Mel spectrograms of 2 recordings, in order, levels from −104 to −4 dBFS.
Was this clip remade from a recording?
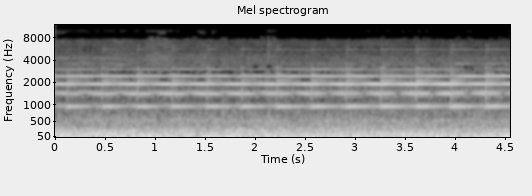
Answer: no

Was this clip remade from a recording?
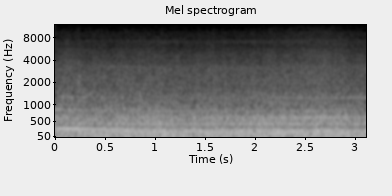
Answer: no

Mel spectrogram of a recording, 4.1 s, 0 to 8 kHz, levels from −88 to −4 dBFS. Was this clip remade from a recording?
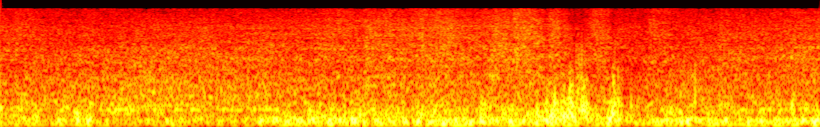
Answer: no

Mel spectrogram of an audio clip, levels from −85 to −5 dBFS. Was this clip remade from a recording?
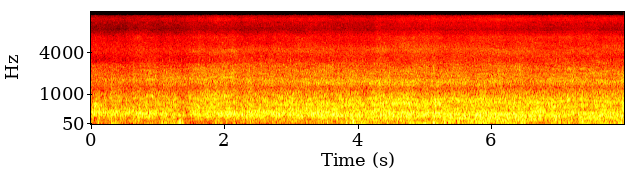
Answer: yes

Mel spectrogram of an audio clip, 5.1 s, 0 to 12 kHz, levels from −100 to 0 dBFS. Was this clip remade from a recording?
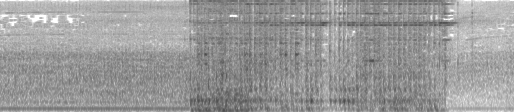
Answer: no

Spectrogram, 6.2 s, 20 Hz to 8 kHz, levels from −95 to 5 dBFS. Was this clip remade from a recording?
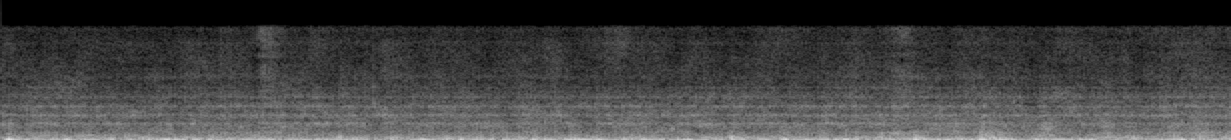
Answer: yes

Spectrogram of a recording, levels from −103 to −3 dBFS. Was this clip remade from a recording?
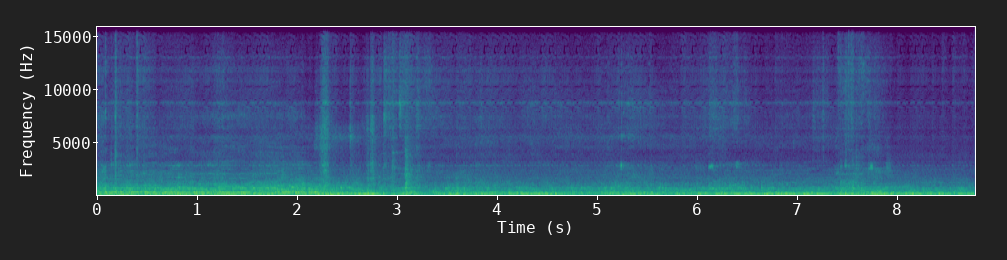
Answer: yes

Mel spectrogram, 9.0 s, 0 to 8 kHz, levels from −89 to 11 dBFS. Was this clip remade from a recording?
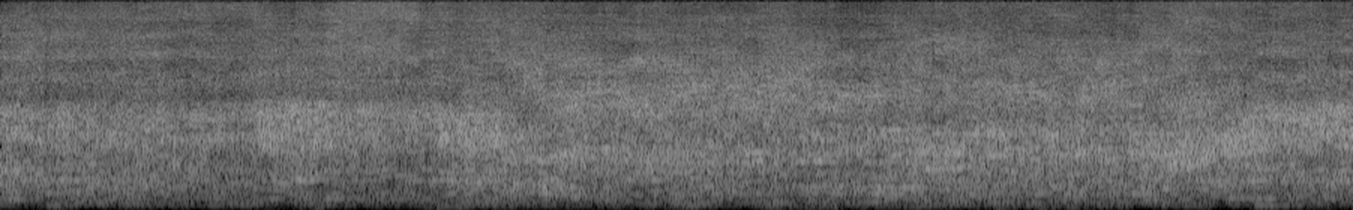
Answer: yes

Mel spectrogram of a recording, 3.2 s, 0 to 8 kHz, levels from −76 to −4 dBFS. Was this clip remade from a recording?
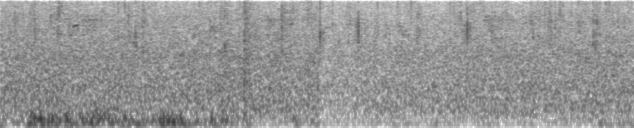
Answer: no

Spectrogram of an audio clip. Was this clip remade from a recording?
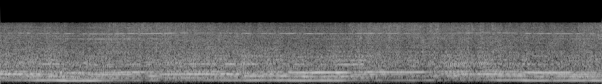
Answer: no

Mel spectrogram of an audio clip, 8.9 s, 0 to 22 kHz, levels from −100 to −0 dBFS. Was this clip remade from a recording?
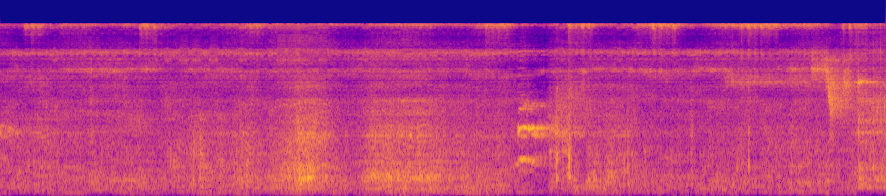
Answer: yes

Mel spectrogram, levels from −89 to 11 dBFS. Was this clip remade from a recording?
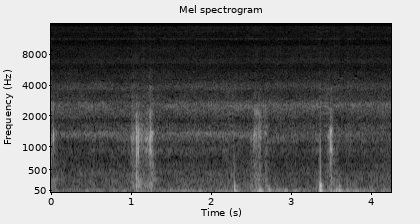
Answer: yes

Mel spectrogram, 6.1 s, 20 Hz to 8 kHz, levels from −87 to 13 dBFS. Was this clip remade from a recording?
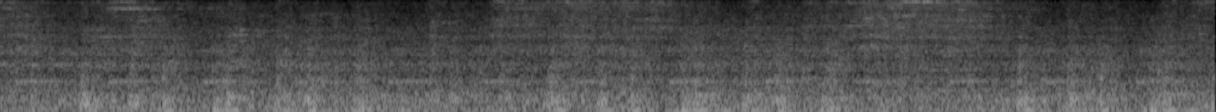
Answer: no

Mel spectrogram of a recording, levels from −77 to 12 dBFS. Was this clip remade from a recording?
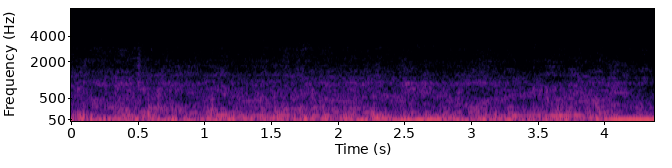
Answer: yes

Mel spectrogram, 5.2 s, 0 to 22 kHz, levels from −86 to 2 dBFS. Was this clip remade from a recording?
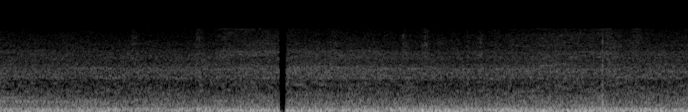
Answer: no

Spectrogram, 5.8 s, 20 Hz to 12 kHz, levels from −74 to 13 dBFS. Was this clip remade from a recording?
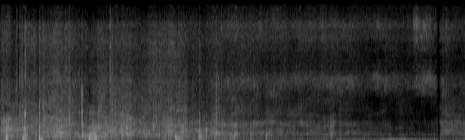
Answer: yes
